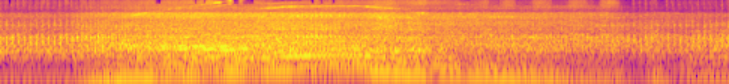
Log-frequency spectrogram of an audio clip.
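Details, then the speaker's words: Chevrolet Captiva FL diesel with weak pull, smoke on acceleration, hard cold start, revved: rough growl rising and fading with rpm; turbo growl, turbo hose leak and stuck actuator found, fixed with cleaning, turbo hose and injector seal replacement. "yang kedua ada suara ngorok di turbonya"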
